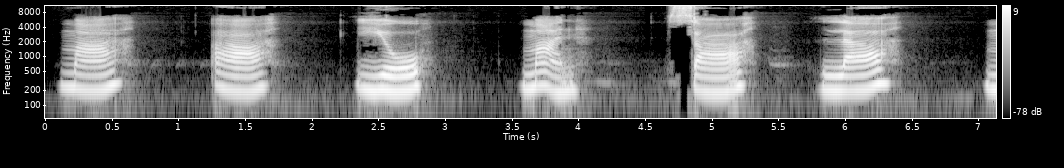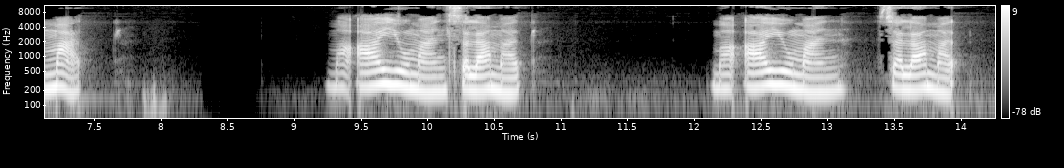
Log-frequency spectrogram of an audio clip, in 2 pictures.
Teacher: The stress in the word maayo is a, and in salamat is la.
